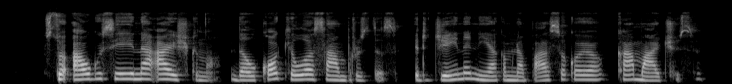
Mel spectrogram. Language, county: Lithuanian, Šiauliai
